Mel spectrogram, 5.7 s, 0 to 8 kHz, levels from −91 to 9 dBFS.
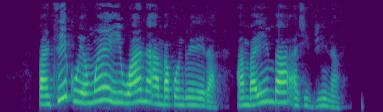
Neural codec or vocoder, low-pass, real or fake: none; 7.2 kHz; real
